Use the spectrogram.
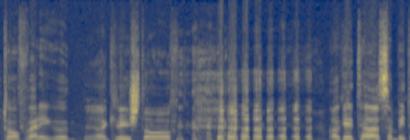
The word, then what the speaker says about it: Kristóf: you can't say my name very good yeah Kristof okay tell us a bit about the movie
